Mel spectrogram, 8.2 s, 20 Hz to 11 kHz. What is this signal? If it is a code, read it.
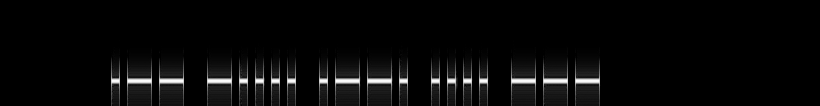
Morse code, heard as a keyed tone, about 15 wpm, 700 Hz. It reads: W6PHO
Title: Call Signs Repeated 3x - 15wpm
